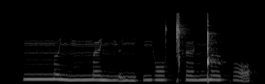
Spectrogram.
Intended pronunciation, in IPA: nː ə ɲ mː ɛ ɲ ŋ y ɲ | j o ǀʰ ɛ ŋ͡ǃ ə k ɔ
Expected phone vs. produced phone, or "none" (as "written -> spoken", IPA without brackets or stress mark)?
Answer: o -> ɔ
